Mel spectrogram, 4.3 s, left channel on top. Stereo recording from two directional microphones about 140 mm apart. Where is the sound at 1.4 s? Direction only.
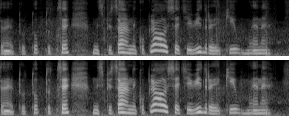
30° left (ahead or behind).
